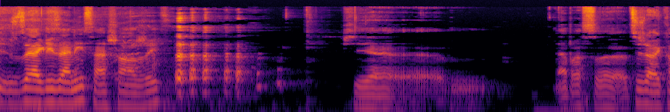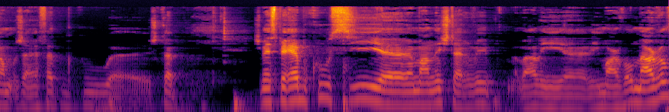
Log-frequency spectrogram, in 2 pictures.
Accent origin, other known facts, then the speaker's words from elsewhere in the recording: Venezuela; moved away; quand j'habitais au Venezuela, je suis né au Venezuela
